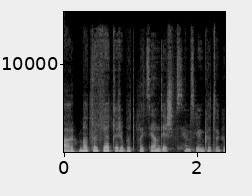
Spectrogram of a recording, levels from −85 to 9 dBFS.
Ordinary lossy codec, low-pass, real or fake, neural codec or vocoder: MP3, 96 kbps; 14.4 kHz; fake; codec, 44.1 kHz, 2.6 kbps, DAC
